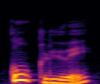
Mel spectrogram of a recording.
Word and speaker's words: conclu: Okay, concluez, and then here conclu. Okay, keep in mind that even if you put this final ent, so the ending, you don't pronounce it. So phonetically, you get conclu, conclu.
